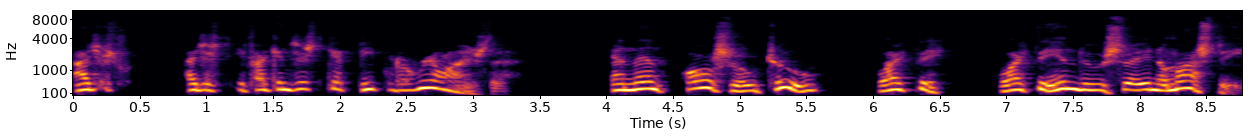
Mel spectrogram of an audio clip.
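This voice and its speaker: At a fairly slow pace with long, frequent pauses, a man with an American accent speaks at a high pitch with ordinary pitch variation, in a dry, close sound with no echo. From US South. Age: 80s+. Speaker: occult author and filmmaker. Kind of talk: interview conversation. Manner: halting, many repetitions.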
